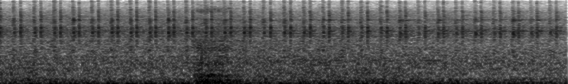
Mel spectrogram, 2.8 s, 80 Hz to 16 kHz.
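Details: Honda Vario 125 LED scooter, engine oil slightly low but adequate: rough, rattly idle with a fast steady tick from the cylinder-head area, traced to a worn rocker arm and rocker shaft; rocker arm noise.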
